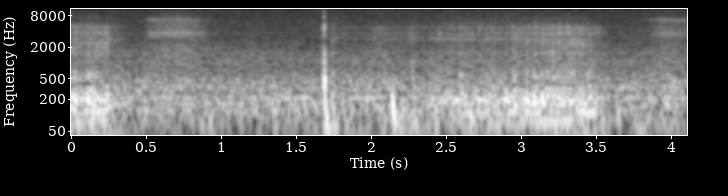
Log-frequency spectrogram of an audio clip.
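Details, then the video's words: English Bulldog snoring indoors: low rumbling inhalations with breathy hiss on the exhale, interrupted by two sharp clicks near the middle. "English Bulldog snoring"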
